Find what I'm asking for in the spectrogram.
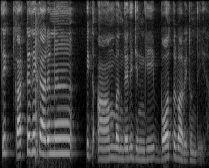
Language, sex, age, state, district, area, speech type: Punjabi, female, 45-60, Punjab, Amritsar, urban, spontaneous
